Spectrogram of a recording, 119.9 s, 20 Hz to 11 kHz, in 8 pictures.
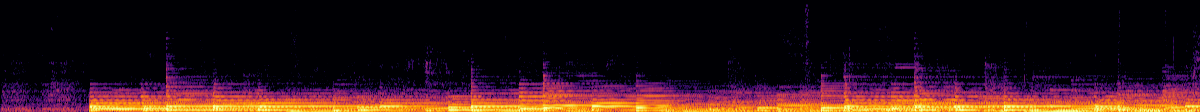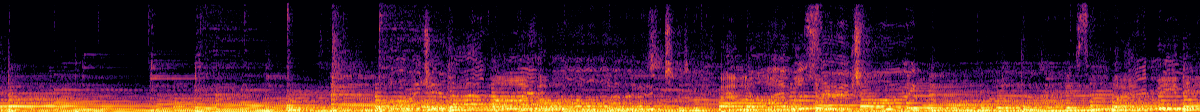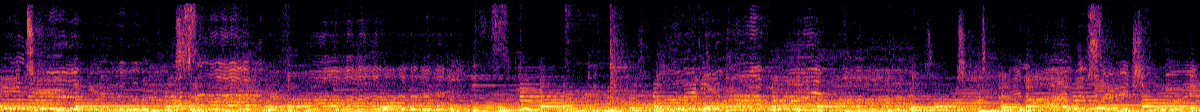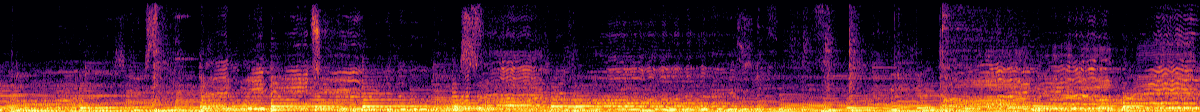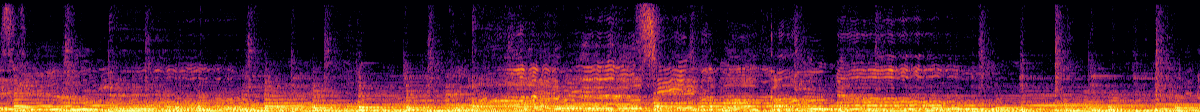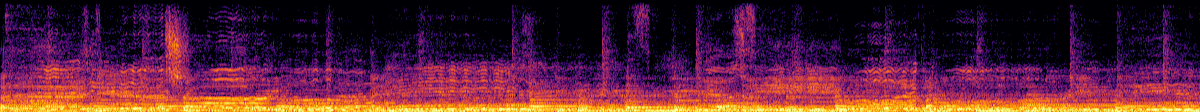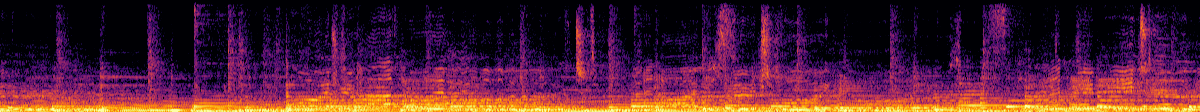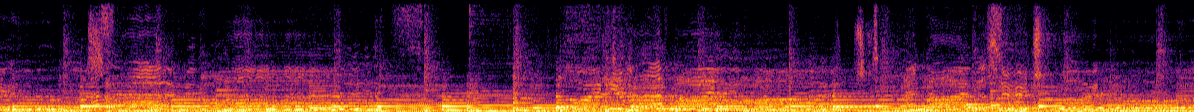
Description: Podcast from Christ Church Cathedral Fredericton
WORSHIP - 10:30 a.m. Second after Epiphany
